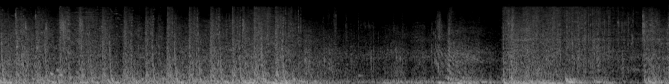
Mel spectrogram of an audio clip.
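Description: Rapid automatic fire from a mythic gun in Fortnite rattles in dense, loud bursts, mixed with impact cracks and shattering hits, with a short pause before the shooting resumes.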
